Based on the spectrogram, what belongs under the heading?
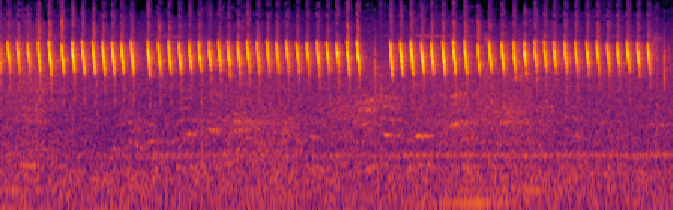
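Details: Bar-winged prinia delivering a rapid run of sharp, high, clipped notes roughly four per second, pausing briefly near five seconds before resuming; soft low noise beneath.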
